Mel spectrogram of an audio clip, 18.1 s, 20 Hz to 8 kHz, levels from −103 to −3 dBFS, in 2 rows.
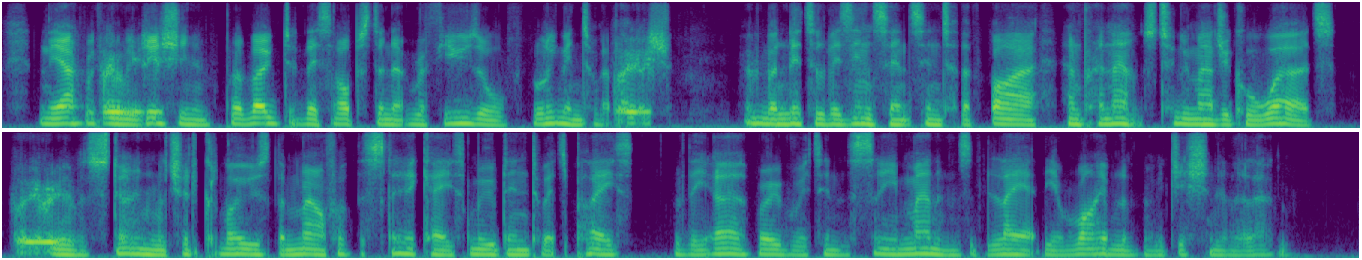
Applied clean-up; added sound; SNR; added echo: neural diffusion model UNIVERSE++.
